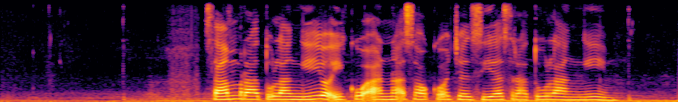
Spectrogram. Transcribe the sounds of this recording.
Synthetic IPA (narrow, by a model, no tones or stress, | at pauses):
samrat̪ulaŋɡijɔʔikuʔa̰na̰ʔsɔkɔd̥ʒ̥ä̤̥z̥iasrat̪ulaŋi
